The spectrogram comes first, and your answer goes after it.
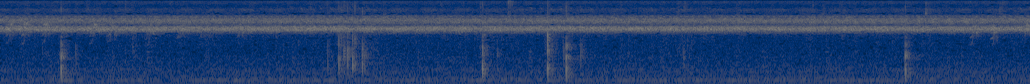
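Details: Grass insects chirping on an early autumn night, a dense continuous high-pitched trill holding steady throughout, with scattered soft clicks and taps in the background.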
